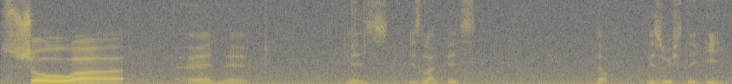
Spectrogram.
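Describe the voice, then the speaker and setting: A man with a non-native accent, very slow and full of long, frequent pauses, amid noticeable background noise and audible room echo. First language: not English. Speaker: programming tutorial creator. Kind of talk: coding tutorial. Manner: halting, many fillers.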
